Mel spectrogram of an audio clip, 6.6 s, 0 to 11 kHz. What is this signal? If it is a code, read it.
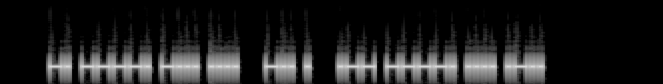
Morse code, heard as a keyed tone, about 30 wpm, 700 Hz. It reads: N9BH DE W9HL
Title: USA Callsign DE Callsign - 4 Characters - 30wpm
